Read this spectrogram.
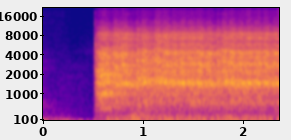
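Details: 1990 Honda CBR600 stored outside for ten years, after fixing a no-crank/no-spark fault caused by corrosion: strong, even high whirr as the starter spins the engine freely with no drag or clicking; healthy cranking.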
